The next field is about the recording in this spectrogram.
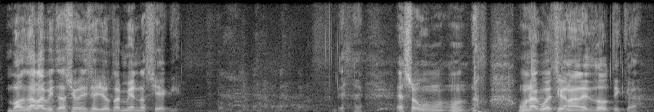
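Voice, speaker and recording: A man giving a lively, informal talk at a town tribute, acting out dialogue as he tells an anecdote. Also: a little high. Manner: chatty storyteller, acts out dialogue. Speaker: speaker giving biographical sketch. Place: town hall event room.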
